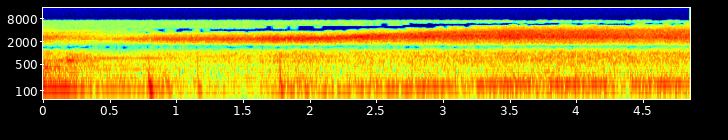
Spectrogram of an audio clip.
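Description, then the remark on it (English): A 'cosmic surface car' engine, supercharged with super fuel, roars steadily, a loud hissing whine layered over a low hum, holding an even level throughout with no voices. “Boy, that cosmic surface car is really roaring now.”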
